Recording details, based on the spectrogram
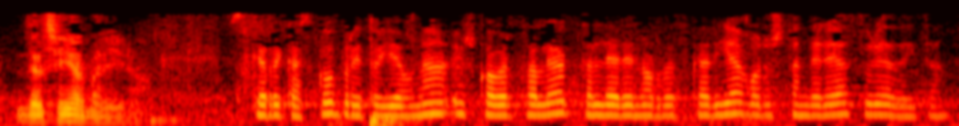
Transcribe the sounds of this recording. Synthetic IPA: d̪elseɲo̞ɾmaɾiɾo̰ | eske̞rikasko̞pɾit̪ojawnaʔe̞wsko̞aβe̞ɾt͡sale̞akt̪ald̪e̞aɾe̞no̞ɾðe̞skaɾiaɣ̞o̞ɾo̞st̪end̪eɾeasuɾe̞aðajt͡s̪a

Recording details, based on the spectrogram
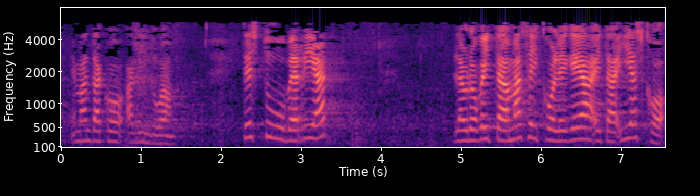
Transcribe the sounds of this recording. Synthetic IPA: e̞mand̪ako̞ʔaɣind̪ua | t̪e̞st̪uβe̞riak | lawɾo̞ɣ̞e̞jt̪aːmase̞jko̞le̞ɣ̞e̞ae̞t̪aiasko̞

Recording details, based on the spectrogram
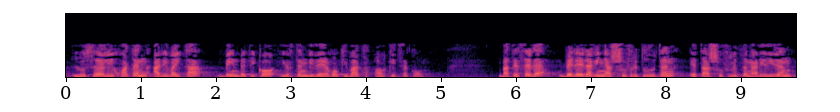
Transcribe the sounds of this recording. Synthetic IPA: luse̞ːɣ̞ixoat̪e̞naɾiβajt̪aβe̞jmbe̞t̪iko̞iɾt̪e̞mbiðe̞ːɣ̞o̞kiβat̪awɾkit͡se̞ko̞ | bat̪e̞se̞ɾe̞be̞ɾe̞ːɾaɣ̞iɲasufɾit̪uðut̪e̞ne̞t̪asufɾit͡se̞naɾiðiɾe̞n

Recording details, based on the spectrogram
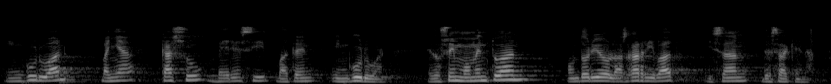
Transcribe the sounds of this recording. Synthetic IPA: iŋɡuɾuanbajɲakasuβe̞ɾe̞siβat̪e̞niŋɡuɾuan | e̞ðo̞sejmːo̞me̞nt̪uan | o̞nd̪o̞ɾio̞lazɣariβat̪isand̪e̞sake̞na

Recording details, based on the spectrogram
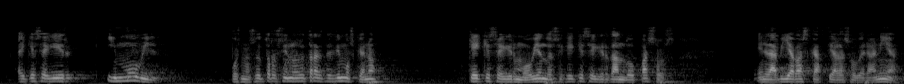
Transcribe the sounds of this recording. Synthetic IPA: ajke̞se̞ɣ̞iɾimːo̞βil | pwe̞zno̞so̞t̪ɾo̞sino̞so̞t̪ɾazðe̞θimoske̞no̞ | keajke̞se̞ɣ̞iɾmo̞β̞je̞nd̪o̞sekeajke̞se̞ɣiɾðand̪o̞paso̞s | e̞̰nlaβiaβ̞askaθjalaso̞β̞e̞ɾania̰

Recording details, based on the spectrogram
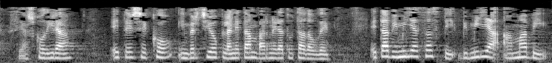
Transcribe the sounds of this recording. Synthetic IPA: sḛa̰sko̞ð̞iɾa | e̞t̪ese̞ko̞imbe̞ɾt͡ʃio̞plane̞t̪ambaɾne̞ɾat̪ut̪aðawðe̞ | ḛt̪aβimiʎasaspiβimiʎaʔamaβi

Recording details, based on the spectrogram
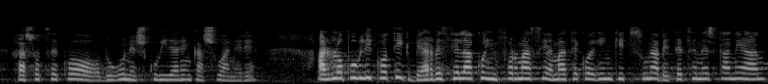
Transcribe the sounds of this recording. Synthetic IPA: ʝaʃo̞t͡se̞ko̞ðuɣ̞une̞skuβ̞iðe̞aɾe̞ŋkasuane̞ɾe̞ | aɾlo̞puβliko̞t̪ikbe̞aɾβe̞selako̞iɱfo̞ɾmasioemat̪e̞ko̞e̞ɣ̞iŋkit͡sunaβe̞t̪e̞t͡se̞ne̞st̪ane̞an

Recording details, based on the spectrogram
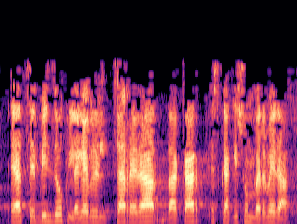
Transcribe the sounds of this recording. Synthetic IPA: e̞at͡sebild̪ukle̞ɣ̞e̞βlt͡sare̞ɾaðakaɾe̞skakisumbe̞ɾβe̞ɾa

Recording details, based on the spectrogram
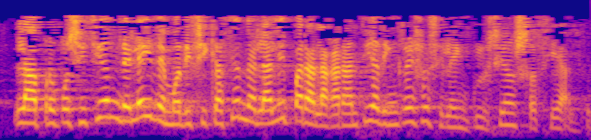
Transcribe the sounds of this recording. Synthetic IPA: lapɾo̞po̞siθjo̞nd̪elejðemo̞ð̞ifikaθjo̞nd̪e̞lalejpaɾalaɣ̞aɾant̪iaðeiŋɡɾesosilaiŋklusjo̞nso̞θja̰l

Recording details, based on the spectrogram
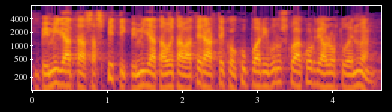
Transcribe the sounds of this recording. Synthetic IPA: bimiʎat̪asaspit̪ik̚bimiʎat̪aoe̞t̪aβ̞at̪e̞ɾaːɾt̪e̞ko̞kupuaɾiβ̞uɾusko̞ako̞ɾð̞ialo̞ɾt̪uɣe̞nue̞n

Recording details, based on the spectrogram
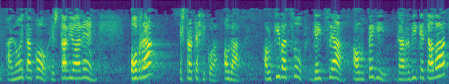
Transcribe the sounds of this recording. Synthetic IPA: ano̞e̞t̪ako̞e̞st̪aðioaɾe̞n | o̞βɾa | e̞st̪ɾat̪e̞ɣiko̞aawða | awɾkiβ̞at͡sukɡe̞jt͡se̞aːwɾpe̞ɣiɣaɾβike̞t̪aβat̪

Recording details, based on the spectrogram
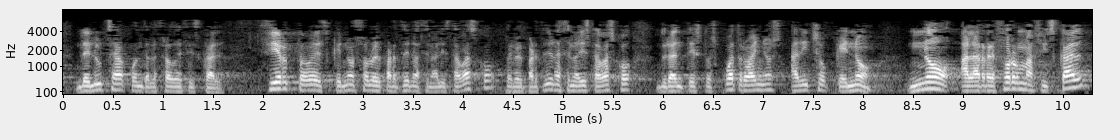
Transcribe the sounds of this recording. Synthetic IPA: d̪e̞lut͡ʃako̞nt̪ɾaelfɾawðe̞fiskal | θje̞ɾt̪o̞e̞ske̞no̞so̞loe̞lpaɾt̪iðonaθjo̞nalist̪aβ̞asko̞pe̞ɾolpaɾt̪iðonaθjonalist̪aβasko̞ðuɾant̪eest̪o̞skwat̪ɾo̞aɲo̞saðit͡ʃo̞ke̞no̞ | no̞alare̞fo̞ɾmafiskal

